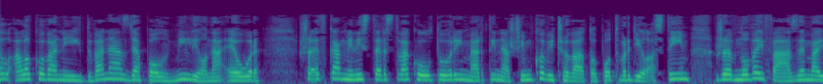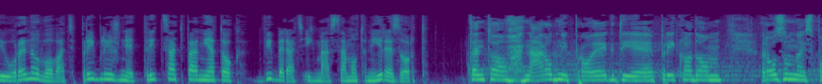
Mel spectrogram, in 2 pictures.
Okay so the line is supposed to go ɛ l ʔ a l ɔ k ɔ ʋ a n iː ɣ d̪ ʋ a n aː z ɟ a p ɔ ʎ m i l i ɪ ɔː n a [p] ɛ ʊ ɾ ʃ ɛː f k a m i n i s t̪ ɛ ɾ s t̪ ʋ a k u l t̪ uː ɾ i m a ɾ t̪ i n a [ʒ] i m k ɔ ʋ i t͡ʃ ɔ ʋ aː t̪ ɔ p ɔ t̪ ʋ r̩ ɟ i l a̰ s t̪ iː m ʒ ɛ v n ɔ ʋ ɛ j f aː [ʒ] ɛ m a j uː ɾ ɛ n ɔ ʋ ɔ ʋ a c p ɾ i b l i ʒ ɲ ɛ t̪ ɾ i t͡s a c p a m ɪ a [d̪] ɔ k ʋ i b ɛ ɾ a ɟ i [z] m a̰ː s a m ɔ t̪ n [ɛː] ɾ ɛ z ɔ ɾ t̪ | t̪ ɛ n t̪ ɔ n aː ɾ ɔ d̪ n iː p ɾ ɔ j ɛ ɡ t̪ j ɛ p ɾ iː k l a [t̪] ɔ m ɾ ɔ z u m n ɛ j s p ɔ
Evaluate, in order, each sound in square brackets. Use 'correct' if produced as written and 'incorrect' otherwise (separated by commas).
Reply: incorrect, incorrect, incorrect, incorrect, incorrect, incorrect, incorrect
